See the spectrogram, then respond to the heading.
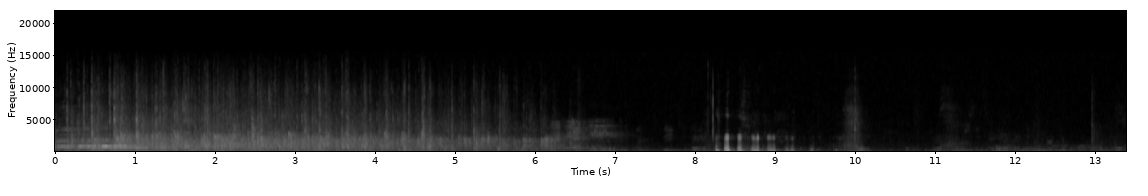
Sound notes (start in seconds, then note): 0.0 applause, cheering; 3.3 applause; 8.2 chuckling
